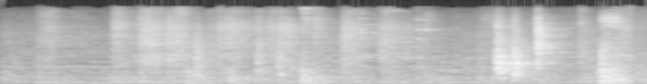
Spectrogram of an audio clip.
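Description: Coffee-shop room noise with a few short knocks and clatters, the loudest about three and a half seconds in.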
